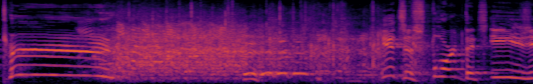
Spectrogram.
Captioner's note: crowd laughs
